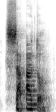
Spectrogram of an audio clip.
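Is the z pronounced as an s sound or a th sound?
s sound. The z is pronounced as an s sound. This is how it is said in Latin America and southern Spain. "the letters C and Z are pronounced like a S"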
